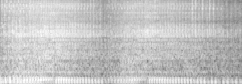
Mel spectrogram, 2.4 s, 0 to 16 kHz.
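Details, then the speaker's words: Suzuki Shogun 125 RR reassembled during a major service, smooth at idle: revving up and settling twice brings a dry metallic clatter. It is piston slap rather than valve noise; a new cylinder block was planned. "Bukan solareflect Ya bukan suara klep itu suara piston c-tra"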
